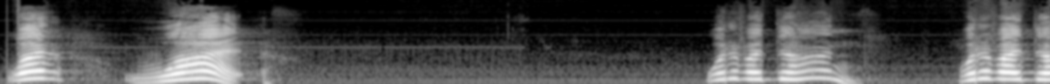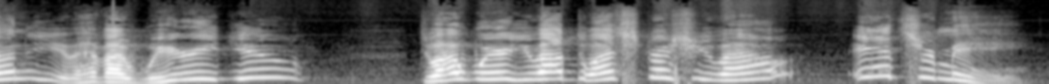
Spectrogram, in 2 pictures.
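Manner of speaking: high, pleading disbelief building to a demand; a wounded father asking what he did wrong; God as hurt parent. Acted. God questioning his weary people, high and pleading. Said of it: "He's like".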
